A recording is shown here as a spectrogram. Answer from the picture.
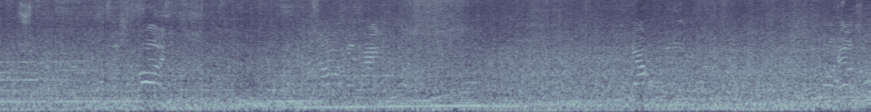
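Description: Steady traffic noise from a busy multi-lane highway, with a heavier vehicle's engine hum swelling about three seconds in and fading by five. Short bits of people's voices come through now and then.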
